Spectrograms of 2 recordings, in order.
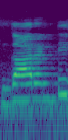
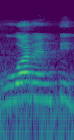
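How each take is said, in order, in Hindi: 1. शब्द एक सादे 'ga' ध्वनि से शुरू होता है। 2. शब्द 'gu-a' ध्वनि से शुरू होता है। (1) "गारंटी जब आप पढ़ते हैं तो जी ए आपके दिमाग में बनता है" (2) "अगर आप गुआरंटी पढ़ लें अपने मन में तो गुआरंटी जी यू"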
